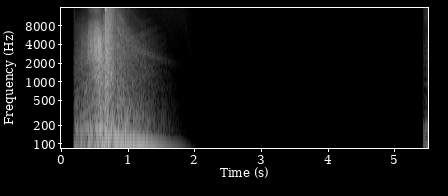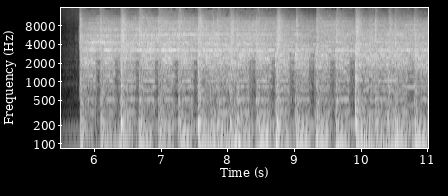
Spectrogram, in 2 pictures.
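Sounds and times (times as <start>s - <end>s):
whoosh sound effect: 0.2s - 1.9s.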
